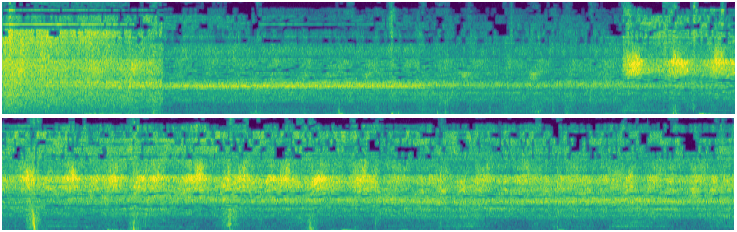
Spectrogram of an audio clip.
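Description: Insects droning: one steady high-pitched drone, joined about six seconds in by a second, higher, pulsing call. A few irregular soft knocks fall in the middle.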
